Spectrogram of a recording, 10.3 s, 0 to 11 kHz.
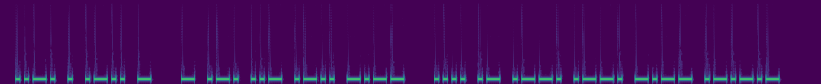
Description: Morse code, heard as a keyed tone, about 22 wpm, 700 Hz. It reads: FELT TRULY HAPPY.
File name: Sentences with 7-Word Phrases - 22wpm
